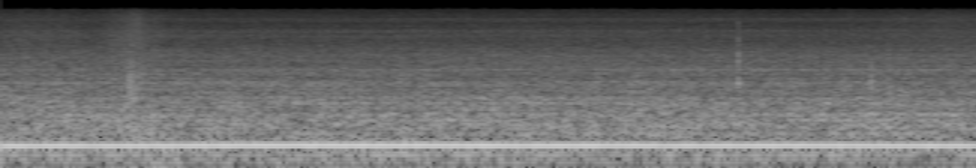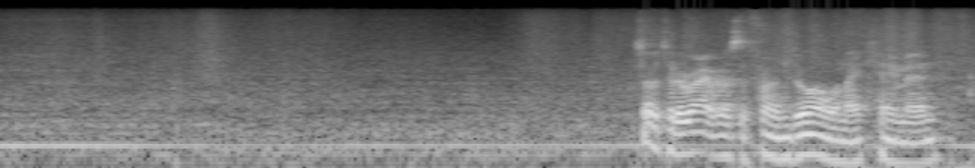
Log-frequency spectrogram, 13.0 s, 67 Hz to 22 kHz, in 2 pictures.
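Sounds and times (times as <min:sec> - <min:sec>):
faint room hiss: 0:00.0 - 0:13.0
low electrical hum: 0:00.0 - 0:13.0.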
